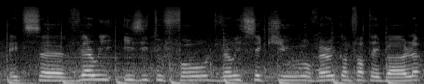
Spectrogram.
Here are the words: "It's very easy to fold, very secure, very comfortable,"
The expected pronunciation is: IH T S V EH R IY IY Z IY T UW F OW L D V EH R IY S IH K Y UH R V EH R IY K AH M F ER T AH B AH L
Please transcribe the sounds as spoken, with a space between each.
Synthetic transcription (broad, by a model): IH T S V EH R IY IY Z IY T UW F OW L D V EH R IY S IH K Y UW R V EH R IY K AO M F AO T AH B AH L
